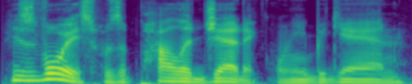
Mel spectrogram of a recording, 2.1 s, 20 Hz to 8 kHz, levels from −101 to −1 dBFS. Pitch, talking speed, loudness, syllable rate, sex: 110 Hz, 205 wpm, -17 LUFS, 6.6 syllables/s, male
